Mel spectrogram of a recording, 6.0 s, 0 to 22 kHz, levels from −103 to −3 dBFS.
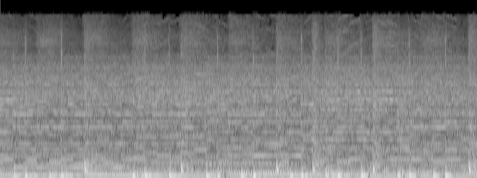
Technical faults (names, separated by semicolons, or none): none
